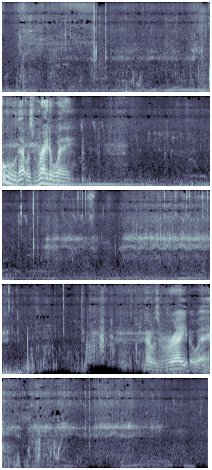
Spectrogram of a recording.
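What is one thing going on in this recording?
A fishing reel whirs softly as its handle is cranked.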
